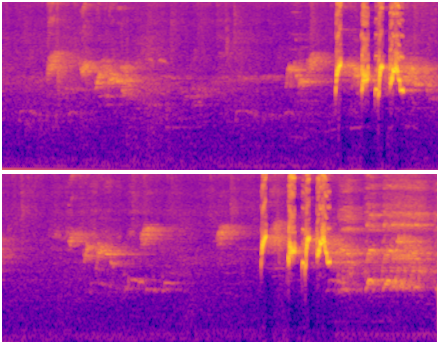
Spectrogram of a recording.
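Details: Red-whiskered bulbul kept as a song-tutor bird, with clear notes and good phrasing: two loud bursts of quick, sharply whistled notes, about three seconds apart, between softer slurred warbles from other birds.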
